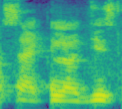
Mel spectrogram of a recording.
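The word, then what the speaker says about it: psychology: भी करते हैं और साइकोलॉजिस्ट बनते हैं, है ना। तो ये पी जो है साइलेंट है यहाँ पर, तो बोलेंगे इसको पढ़ेंगे साइकोलॉजी।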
